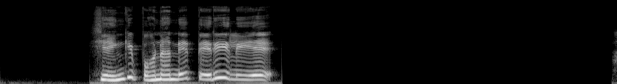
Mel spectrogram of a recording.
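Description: A woman speaking Tamil in an upset, wavering voice for about two seconds, then dead silence.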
